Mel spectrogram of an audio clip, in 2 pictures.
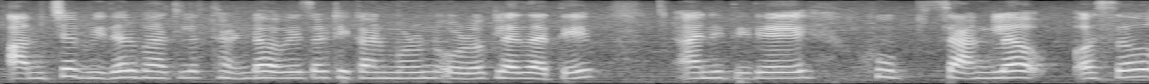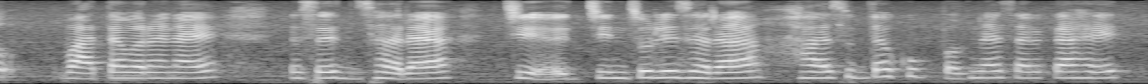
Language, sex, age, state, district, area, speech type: Marathi, female, 18-30, Maharashtra, Amravati, rural, spontaneous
